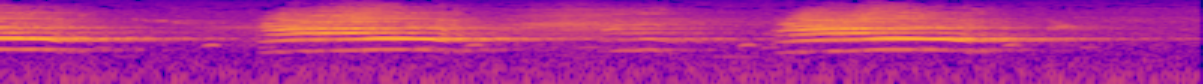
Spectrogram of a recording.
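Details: Early-morning male Indian peafowl, wild, singing loudly atop a house: the tail of one cry, then two long nasal wails with brief gaps between, the second ending in a downward slur.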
